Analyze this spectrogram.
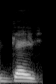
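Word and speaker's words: Gaetz: it to matt gates i pronounce the gates g-a-e-t-z some pronounce the gaps i am smack gates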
